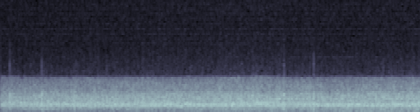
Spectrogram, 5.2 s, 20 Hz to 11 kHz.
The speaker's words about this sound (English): The crowd is up. As you would expect, a standing ovation. His teammates are there to greet him. A 3-run blast by Henry Aaron has tied the great Babe Ruth.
